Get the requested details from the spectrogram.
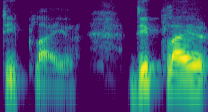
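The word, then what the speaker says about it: dplyr: with a particular library a particular package called deep d plier this is how it is pronounced it's written dpi lower y uh plier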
